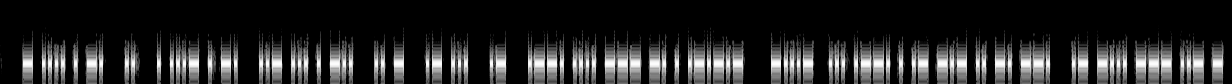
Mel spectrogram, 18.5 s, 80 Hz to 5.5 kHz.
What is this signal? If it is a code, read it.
Morse code, heard as a keyed tone, about 25 wpm, 600 Hz. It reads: THEN I EVEN USED IT AS A PHONE. <BT> SPEAKING ABOUT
